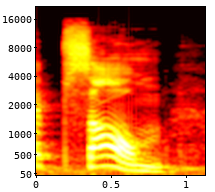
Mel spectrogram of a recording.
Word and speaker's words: psalm: E para quem gosta de ler a Bíblia, tem o Salmo, que em inglês se escreve P-S-A-L-M e não se lê Psalm. A gente tira o P e vai falar Salmo.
